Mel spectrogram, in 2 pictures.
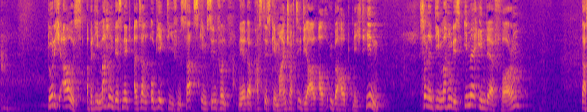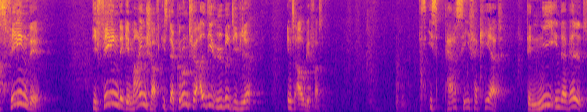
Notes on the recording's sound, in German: Mitschnitt eines Vortrages.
